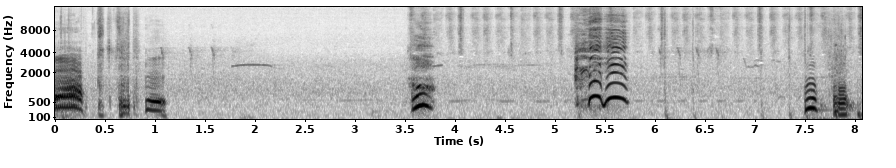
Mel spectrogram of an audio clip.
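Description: A cartoon monkey chatters and squeals in short bursts.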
